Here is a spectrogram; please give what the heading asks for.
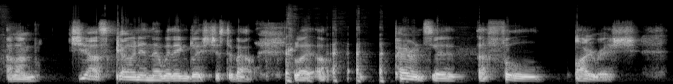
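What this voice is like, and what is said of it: English accent. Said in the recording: “I sound really English ... I just don't have the accent, just the occasional inflection comes out ... I guess from your accent.”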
